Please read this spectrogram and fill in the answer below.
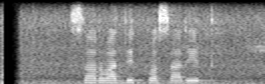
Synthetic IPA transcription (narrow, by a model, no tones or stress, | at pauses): sʌrbad̪ʱik̚prʌsaɾit̪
